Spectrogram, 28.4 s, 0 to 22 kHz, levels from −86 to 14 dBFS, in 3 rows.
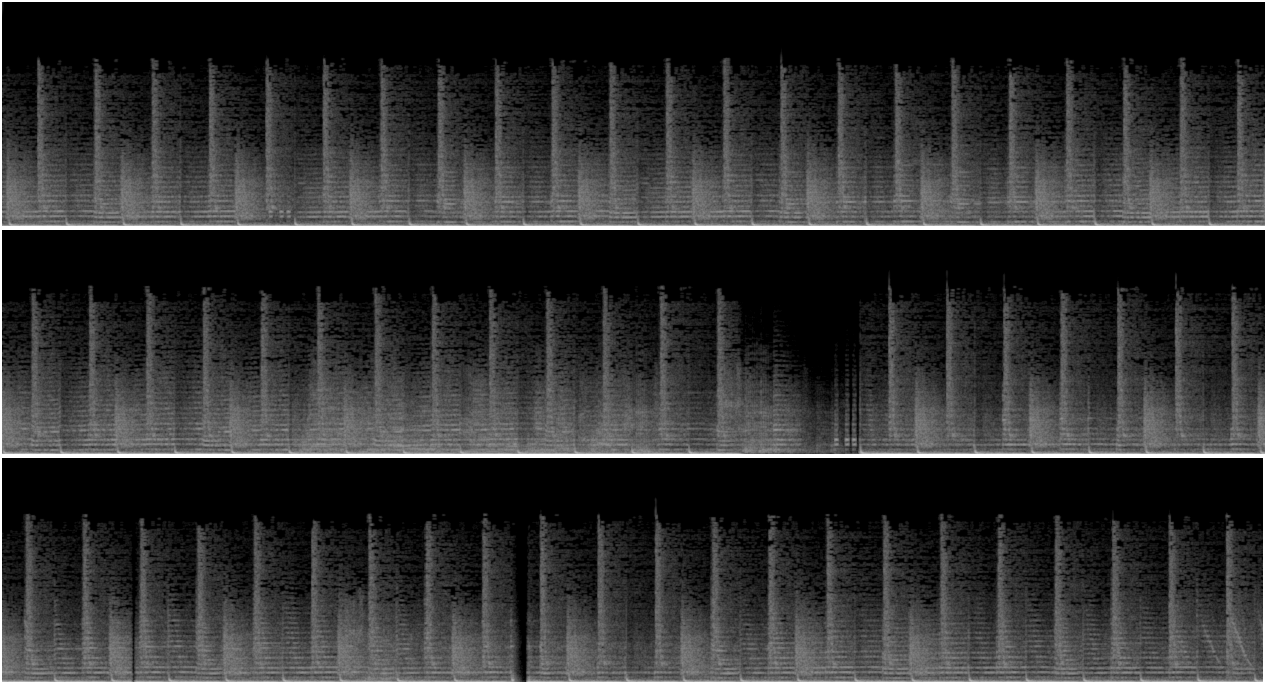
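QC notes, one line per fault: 19.91–19.95 s, short concealed packet loss: about 20 ms of audio never arrived in time, so the receiver filled the gap by extending the preceding sound for roughly 19 ms and blending back into the real signal, leaving a brief smear or wobble.
22.77–22.90 s, burst of packet loss: about 100 ms in a row went missing. The receiver carried the last sound forward for roughly 103 ms, fading it with no silent gap, so a held buzz or dying hiss is heard before the audio resumes further on, with that stretch skipped.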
